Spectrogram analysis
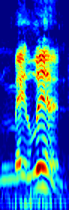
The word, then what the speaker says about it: Malin: Town called Malin is how you pronounce it, Oregon, pretty close to the California border.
